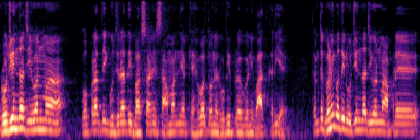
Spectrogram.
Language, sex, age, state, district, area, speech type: Gujarati, male, 30-45, Gujarat, Rajkot, rural, spontaneous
